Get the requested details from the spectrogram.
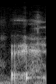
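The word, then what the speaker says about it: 人: toàn chỉ là sự kết hợp của cách phát âm của từng ký tự , ví dụ: bây giờ đây là "Ren" "Ren" và thế là xong, bạn có vài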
